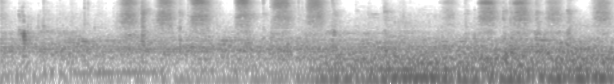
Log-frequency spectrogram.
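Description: Hands rubbing through a dog's long, thick coat, making faint swishing strokes about two or three a second, working dry shampoo into the fur.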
